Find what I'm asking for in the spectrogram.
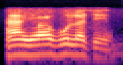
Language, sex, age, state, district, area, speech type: Bengali, male, 18-30, West Bengal, Uttar Dinajpur, urban, conversation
